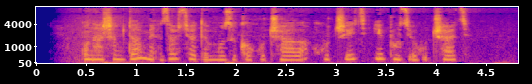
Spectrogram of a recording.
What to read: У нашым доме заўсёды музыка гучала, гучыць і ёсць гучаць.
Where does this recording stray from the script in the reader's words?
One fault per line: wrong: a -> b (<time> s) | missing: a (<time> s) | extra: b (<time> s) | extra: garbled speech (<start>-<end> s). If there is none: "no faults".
wrong: ёсць -> будзе (3.6 s)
